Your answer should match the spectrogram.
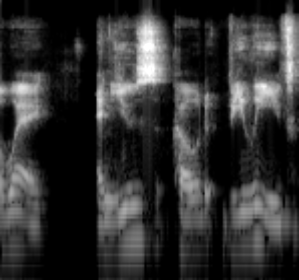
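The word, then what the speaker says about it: OUAI: a i dot com pronounce the way and use code believe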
